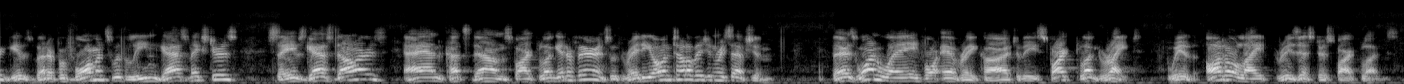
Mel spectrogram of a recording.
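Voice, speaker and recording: An actor playing a polished, eager radio pitchman in an emphatic 1940s commercial style, on an old radio recording. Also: big pitch swings, normal speed, highs cut off. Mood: salesman enthusiasm. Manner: emphatic, salesman-like delivery.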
